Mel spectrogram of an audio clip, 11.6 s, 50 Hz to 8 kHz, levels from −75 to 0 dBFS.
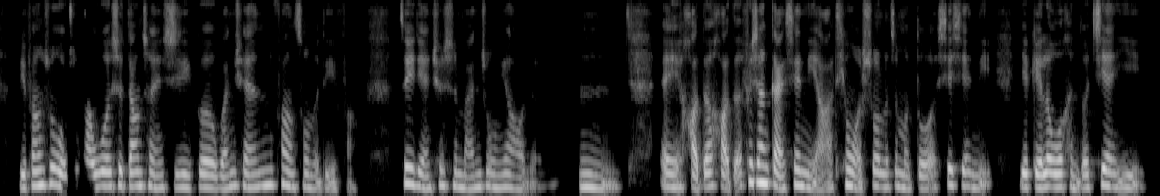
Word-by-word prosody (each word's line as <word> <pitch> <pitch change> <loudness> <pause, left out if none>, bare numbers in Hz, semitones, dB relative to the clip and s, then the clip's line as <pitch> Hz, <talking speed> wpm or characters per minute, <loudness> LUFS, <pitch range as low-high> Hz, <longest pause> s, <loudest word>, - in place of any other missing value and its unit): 比 195 - 0
方 220 +3 +2
说， 245 0 +2
我 200 - +4
就 235 - -11
把 195 -2 0
卧 215 0 +3
室 225 +1 0
当 210 0 +1
成 210 -3 -2
是 195 0 -4
一 195 -1 0
个 195 0 +2
完 180 +3 -2
全 220 +1 -1
放 225 -2 -1
松 200 -1 -4
的 - - -6
地 - - -6
方， - - -17 0.4
这 255 -1 +3
一 - - +3
点 195 -4 0
确 205 +4 -3
实 220 -1 -4
蛮 190 -1 -2
重 200 -2 -3
要 190 -4 -4
的。 - - -15 0.3
嗯， 200 +2 -1 0.4
哎， 200 -1 +1
好 200 - 0
的 205 +1 +2
好 210 -3 0
的， - - -2
非 275 - +2
常 270 -1 +8
感 225 -7 +3
谢 230 +3 +1
你 205 -3 +1
啊， - - -4
听 230 +3 -1
我 210 - +1
说 220 - -1
了 200 - -1
这 205 +2 -6
么 190 -2 -2
多。 185 +1 -2
谢 220 +4 -1
谢 225 -2 -2
你， 225 +3 -5 0.2
也 205 - +2
给 200 -1 +3
了 205 +1 +6
我 200 - +5
很 200 -1 -5
多 190 - 0
建 200 +1 +1
议。 205 +2 -4
205 Hz, 305 characters per minute, -23 LUFS, 195-220 Hz, 0.4 s, 常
